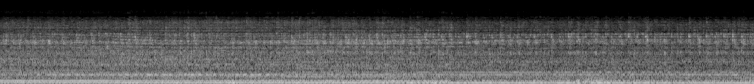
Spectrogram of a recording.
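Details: 1966 Bronco cold start, steady low rumble with an even beat settling into a smooth cold idle without knocks or misses; normal cold idle.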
